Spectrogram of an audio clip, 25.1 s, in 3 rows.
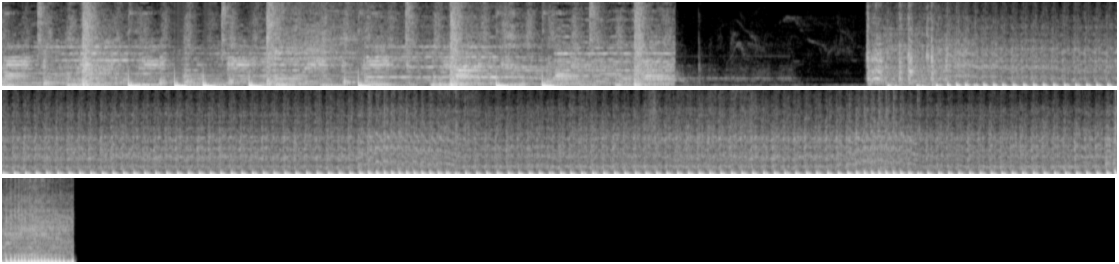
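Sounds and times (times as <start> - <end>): motorcycle engine idling: 5.1 - 17.3.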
